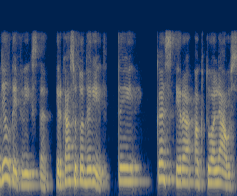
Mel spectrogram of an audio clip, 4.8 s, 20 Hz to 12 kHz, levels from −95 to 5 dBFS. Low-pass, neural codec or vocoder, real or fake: 7.2 kHz; codec, 16 kHz, 8 kbps, FreqCodec, smaller model; fake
